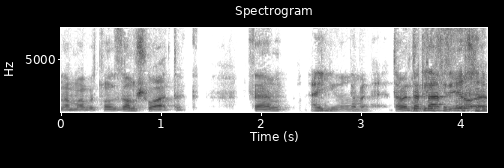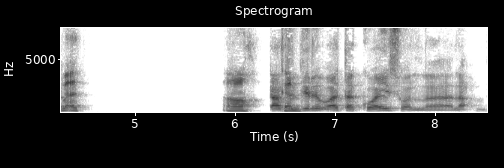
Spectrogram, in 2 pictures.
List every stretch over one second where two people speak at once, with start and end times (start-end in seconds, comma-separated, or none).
2.9-4.3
